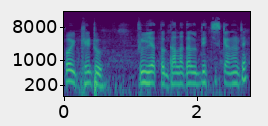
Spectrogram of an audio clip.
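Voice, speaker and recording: Woman voicing a high-pitched, cheeky Bengali cartoon boy. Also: level tone, brisk, a little hiss or hum, natural voice, rough recording. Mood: grumbling. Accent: West Bengal Bengali. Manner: coarse, slangy. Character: foul-mouthed, cheeky village boy in cartoon. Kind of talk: comedy cartoon dialogue.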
